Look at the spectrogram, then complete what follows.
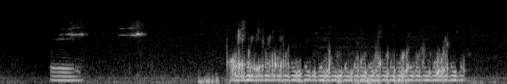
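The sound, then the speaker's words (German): Loud gargling with a sip of water, a steady bubbling throat gurgle lasting about three seconds, comes just after a brief vocal sound. “Und wenn man dann danach in sein kleines Reitlehrer-Kabuff geht und einen Schluck aus seiner Flasche nimmt und einfach mal gurgelt, also laut gurgelt, ich muss mal kurz einen Schluck nehmen, dann mache ich es euch mal vor.”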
